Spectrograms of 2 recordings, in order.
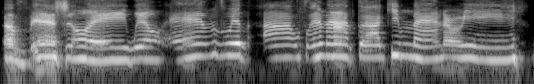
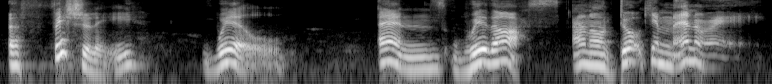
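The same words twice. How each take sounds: First: It is said in an imitated voice. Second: It is said in a natural voice.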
